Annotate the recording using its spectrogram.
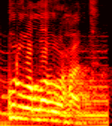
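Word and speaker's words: قُلْ هُوَ اللَّهُ أَحَدٌ: আরেকটা সূরা পড়ে গেলাম কুলহু আল্লাহু আহাদ কি কুলহু আল্লাহু আহাদ মানে কি এটা উচ্চারণই বা কেমন করে করতে হয় কুল বলুন হু আল্লাহু আহাদ তিনি আল্লাহ এক এই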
